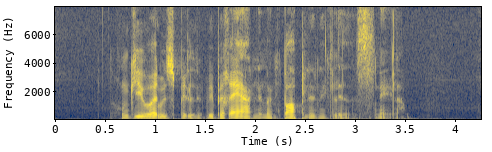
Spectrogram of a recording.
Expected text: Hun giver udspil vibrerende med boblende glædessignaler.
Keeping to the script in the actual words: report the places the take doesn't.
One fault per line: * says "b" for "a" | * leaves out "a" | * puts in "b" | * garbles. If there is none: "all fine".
all fine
